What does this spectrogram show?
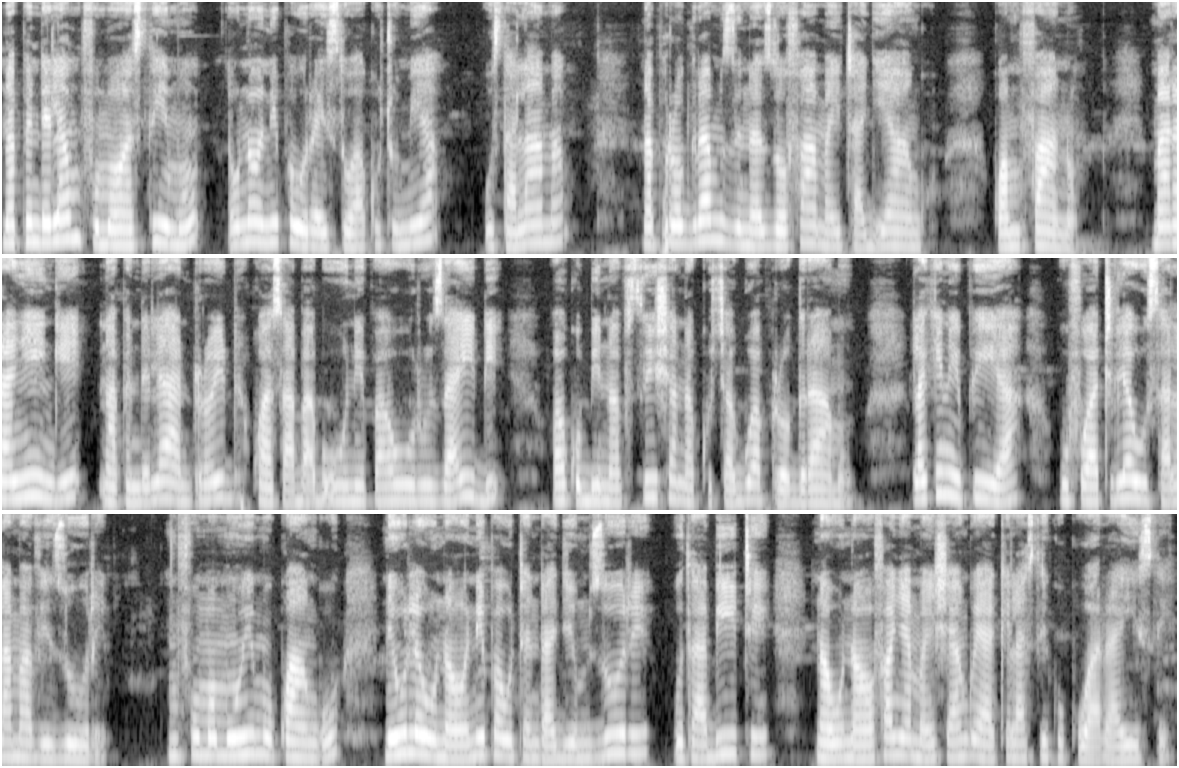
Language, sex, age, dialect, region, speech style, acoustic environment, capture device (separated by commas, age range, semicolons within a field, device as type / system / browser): Swahili, female, 25-34, Kenya - Kitui, Kenya, happy; focused; relaxed, people talking; music; traffic; construction, mobile / Linux / Chrome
